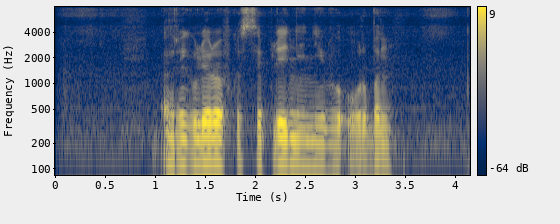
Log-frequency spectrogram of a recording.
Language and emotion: Russian, neutral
